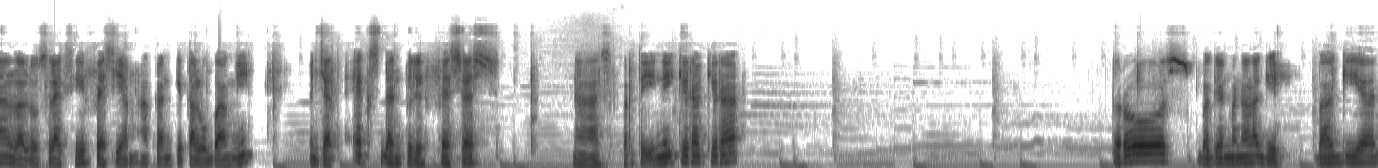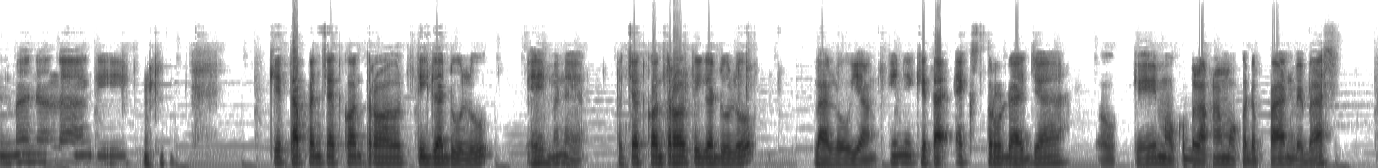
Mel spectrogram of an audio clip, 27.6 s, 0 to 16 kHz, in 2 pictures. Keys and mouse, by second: 1.8 shift+click, 3.0 alt+shift+middle click, 3.8 x, 5.6 Tab, 6.4 alt+z, 6.9 middle click, 7.3 middle click, 7.7 alt+middle click, 7.9 alt+shift+middle click, 8.6 alt+shift+middle click, 8.8 Tab, 9.1 alt+z, 9.1 1, 9.6 click, 10.6 alt+shift+middle click, 12.9 alt+middle click, 15.5 a, 15.9 alt+middle click, 18.5 ctrl+3, 20.1 Tab, 20.9 ctrl+3, 21.6 Tab, 21.6 `, 22.0 alt+middle click, 22.8 middle click, 24.3 e.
